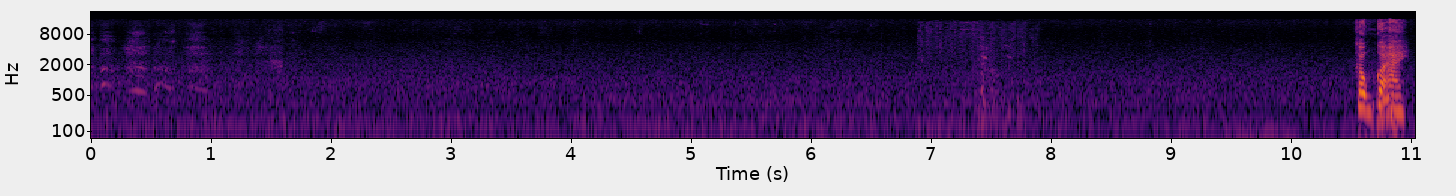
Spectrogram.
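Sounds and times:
woman gasping breathlessly: 0.0s - 1.7s
steady background hiss: 0.0s - 11.0s.

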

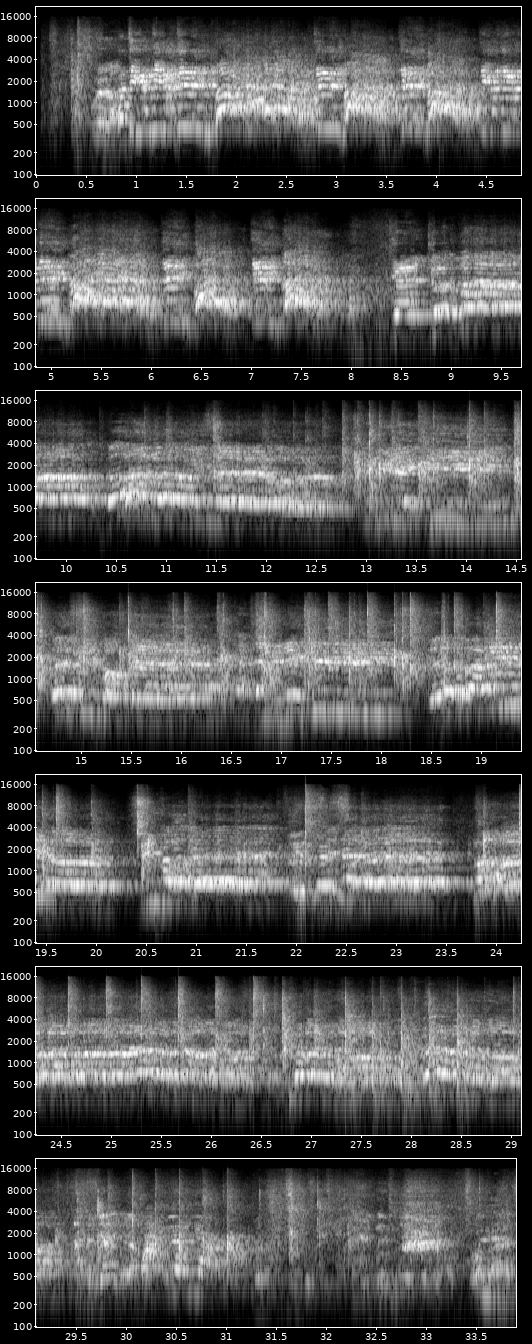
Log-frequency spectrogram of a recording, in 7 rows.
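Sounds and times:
men shouting and chanting: 0.6s - 30.8s
rhythmic hand clapping: 11.4s - 21.1s, 22.0s - 22.4s, 23.8s - 32.2s.

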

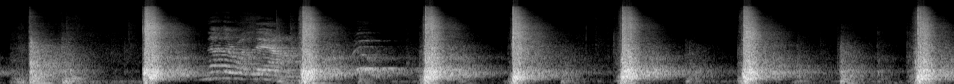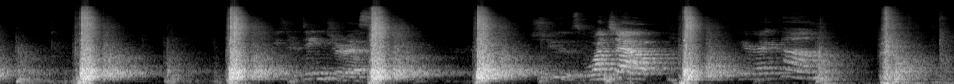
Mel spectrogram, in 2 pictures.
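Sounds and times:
balloons bursting: 0.0s - 19.0s.

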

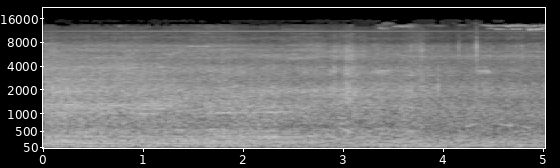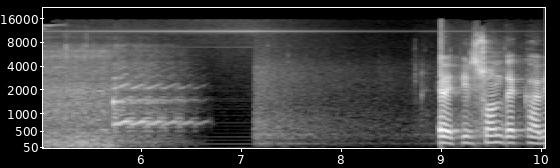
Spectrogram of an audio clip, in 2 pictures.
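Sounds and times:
road traffic noise: 0.0s - 7.4s
brief wavering tone: 5.7s - 6.7s.

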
